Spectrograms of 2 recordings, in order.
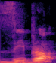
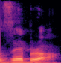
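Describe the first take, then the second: First: "zebra" said as ZEE-bra; "zebra" starting like "zee"; first pronunciation option. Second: "zebra" said as ZEB-ra; "zebra" starting like "zeb"; second pronunciation option. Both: Shown as a demonstration. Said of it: "So you tell me".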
